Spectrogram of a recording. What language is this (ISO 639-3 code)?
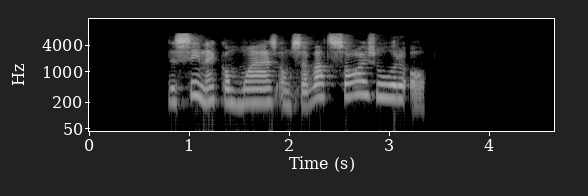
fry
